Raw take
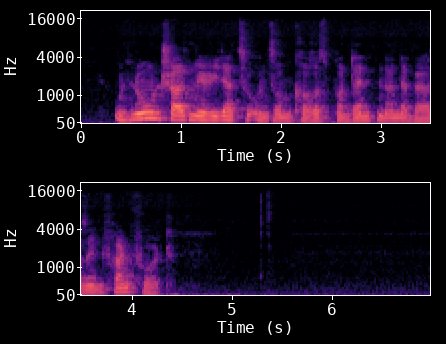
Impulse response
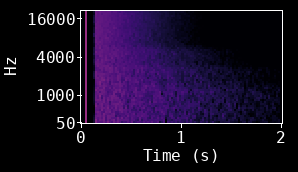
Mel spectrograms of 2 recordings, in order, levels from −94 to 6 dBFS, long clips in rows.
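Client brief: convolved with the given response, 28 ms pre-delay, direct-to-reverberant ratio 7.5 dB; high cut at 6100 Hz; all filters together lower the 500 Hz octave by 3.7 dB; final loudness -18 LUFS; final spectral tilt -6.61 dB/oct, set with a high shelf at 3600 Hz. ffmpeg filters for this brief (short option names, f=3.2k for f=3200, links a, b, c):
-filter_complex "[0:a]lowpass=6.1k,equalizer=f=500:t=o:g=-5,highshelf=f=3.6k:g=-7.5,asplit=2[a][b];[1:a]atrim=start_sample=2205,adelay=28[c];[b][c]afir=irnorm=-1:irlink=0,volume=-7.5dB[d];[a][d]amix=inputs=2:normalize=0,volume=14.5dB"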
